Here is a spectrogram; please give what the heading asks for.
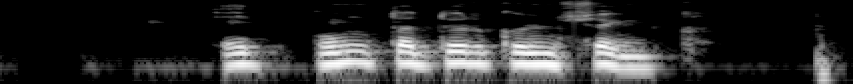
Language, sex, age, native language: Icelandic, male, 60-69, Icelandic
